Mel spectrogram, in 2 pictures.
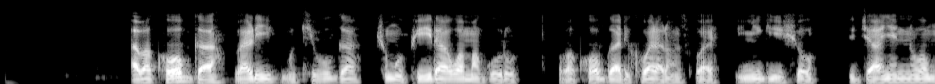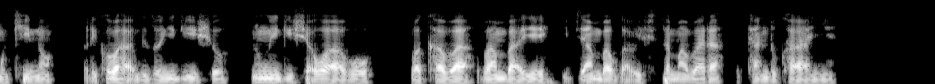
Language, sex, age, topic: Rundi, male, 18-24, education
